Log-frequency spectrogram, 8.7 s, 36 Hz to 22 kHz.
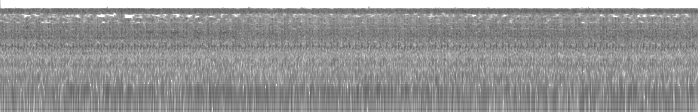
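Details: Toyota Hiace common-rail diesel with vibration, low power and check engine codes P0400/P0406 for EGR malfunction: idles with a heavy, uneven low-pitched shake and steady clatter that never settles, attributed to the EGR fault.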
